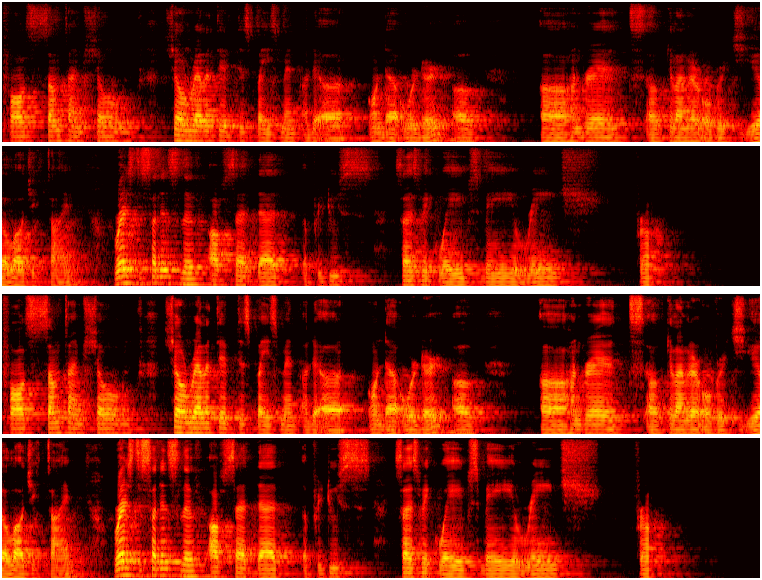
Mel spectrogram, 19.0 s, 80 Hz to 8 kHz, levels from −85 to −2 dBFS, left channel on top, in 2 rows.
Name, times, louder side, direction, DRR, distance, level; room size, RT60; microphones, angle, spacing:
voice 1, 0.0-4.3 4.6-5.9 6.7-12.9 13.2-14.1 14.4-16.9 17.4-17.6, right 3 dB, 65° right, 7 dB, 1.7 m, -32 dB
29.5 x 16.0 x 6.6 m, 1.0 s
head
